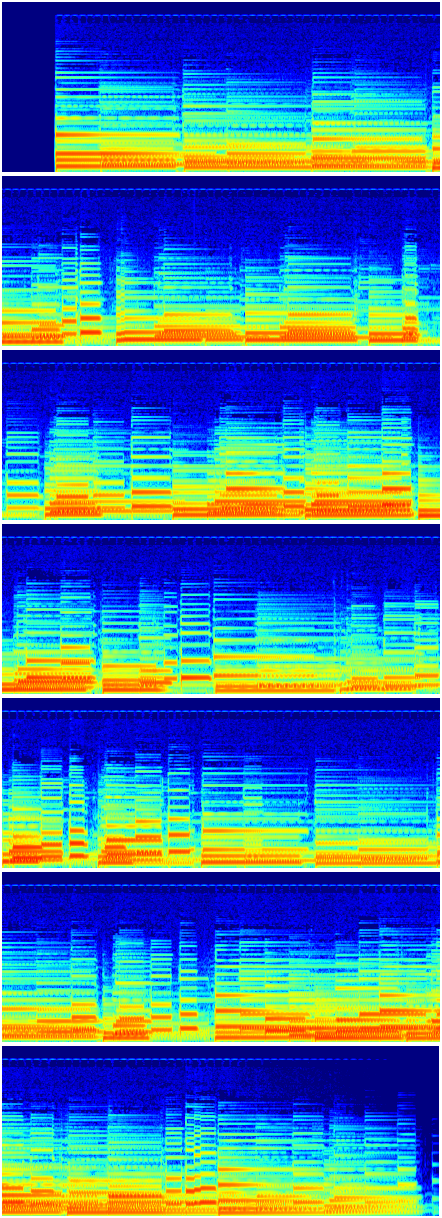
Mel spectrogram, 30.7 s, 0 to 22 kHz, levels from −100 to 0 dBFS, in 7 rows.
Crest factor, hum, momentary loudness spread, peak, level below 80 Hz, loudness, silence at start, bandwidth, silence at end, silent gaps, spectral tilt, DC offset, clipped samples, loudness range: 16 dB; none; 8 LU; -2 dBFS; -48 dBFS; -18 LUFS; 0.55 s; 5.2 kHz; 0.2 s; none; -11.5 dB/octave; under 0.1%; under 0.1%; 5 LU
